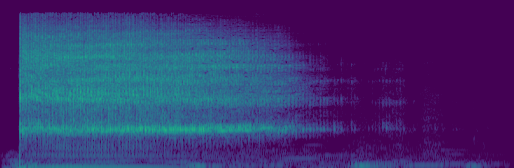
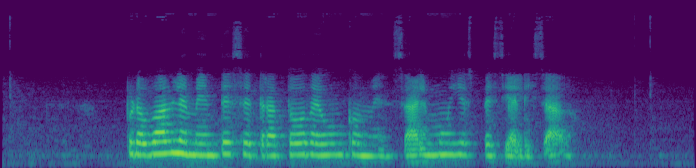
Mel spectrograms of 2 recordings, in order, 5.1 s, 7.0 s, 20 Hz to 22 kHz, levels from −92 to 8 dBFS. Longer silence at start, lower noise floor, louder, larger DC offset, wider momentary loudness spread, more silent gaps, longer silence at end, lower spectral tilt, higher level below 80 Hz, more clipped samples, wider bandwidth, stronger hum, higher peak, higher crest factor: second, 0.2 s vs 1.25 s; first, -71 dBFS vs -57 dBFS; second, -28 LUFS vs -19 LUFS; neither; about the same, 13 LU vs 12 LU; neither; first, 1.5 s vs 1.25 s; second, 3.5 dB/octave vs -7.5 dB/octave; about the same, -60 dBFS vs -62 dBFS; neither; first, 17 kHz vs 4.3 kHz; neither; second, -12 dBFS vs -4 dBFS; first, 22 dB vs 16 dB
